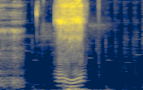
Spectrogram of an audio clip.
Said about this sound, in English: No, you can't just fart. We're debating. It's serious.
